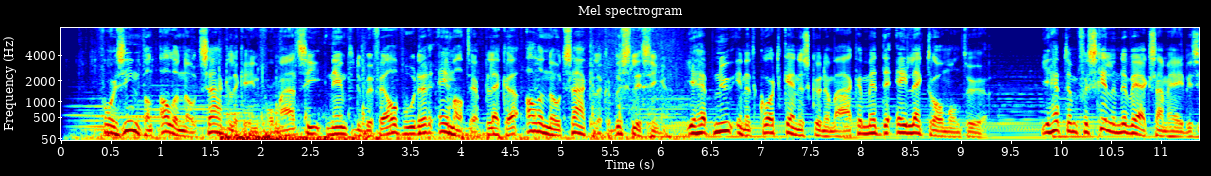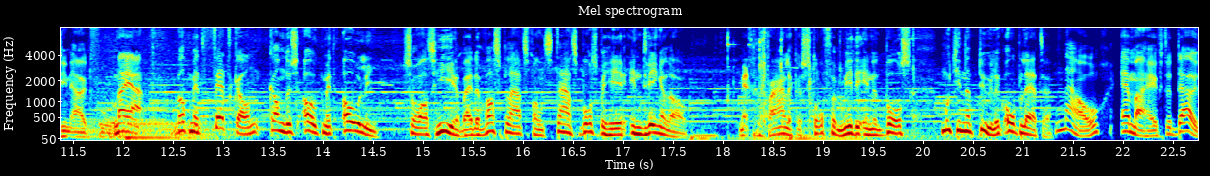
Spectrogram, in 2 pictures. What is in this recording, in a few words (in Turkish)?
Hollanda Erkek Felemenkce; seslendirme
